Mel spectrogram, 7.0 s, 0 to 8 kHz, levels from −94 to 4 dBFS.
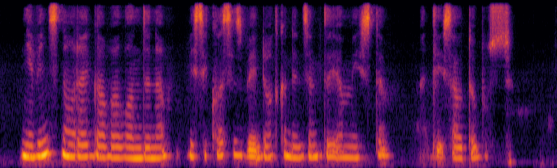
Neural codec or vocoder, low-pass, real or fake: codec, 16 kHz, 0.9 kbps, LongCat-Audio-Codec; 7.2 kHz; fake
